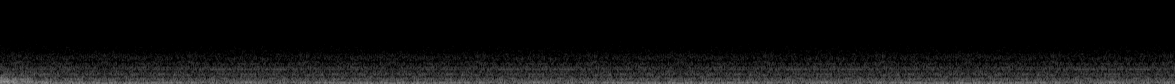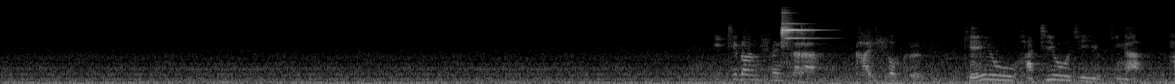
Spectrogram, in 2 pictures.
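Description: An electric train hums steadily while it stands still.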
